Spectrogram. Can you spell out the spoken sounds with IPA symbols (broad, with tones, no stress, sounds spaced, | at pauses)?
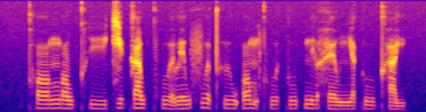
kʰ ɔː˧˥ ŋ ɔː˧ w kʰ iː˩˧ t͡ɕ e˥˨ k a˥˨ w kʰ u˧˩ ə̯ l e˧˥ w f u˥˨ ə̯ t̪ʰ ɯː˧ w ʔ ɔː˥˨ m kʰ u˧˩ ə̯ k uː˧˥ p̚ n i˩˧ ə̯ h ɛː˩ w ɲ a˩˧ k uː˩ kʰ a˩ j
